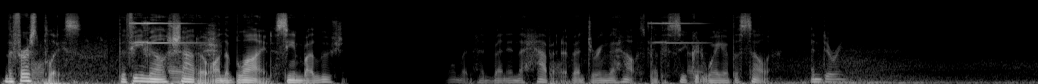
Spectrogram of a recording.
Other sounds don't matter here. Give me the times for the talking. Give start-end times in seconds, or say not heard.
0.0-3.4, 4.5-8.4.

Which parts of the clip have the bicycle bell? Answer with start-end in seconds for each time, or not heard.
0.3-2.2, 5.5-7.1.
